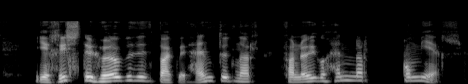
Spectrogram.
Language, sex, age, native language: Icelandic, male, 30-39, Icelandic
